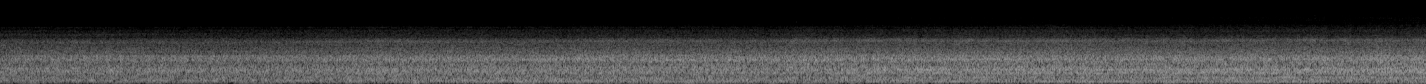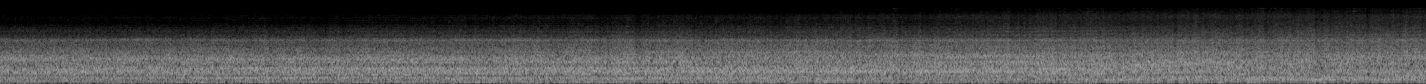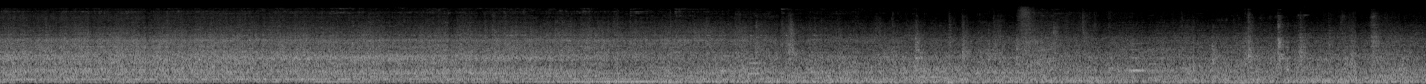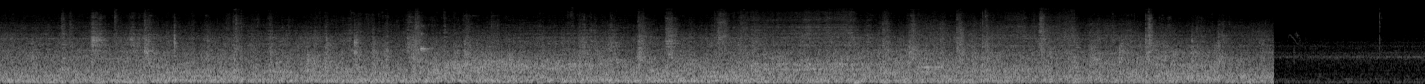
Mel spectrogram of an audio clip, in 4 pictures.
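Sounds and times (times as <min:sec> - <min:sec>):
diesel locomotive engines: 0:00.0 - 0:57.0
rumble of wagons rolling: 0:10.4 - 0:55.6.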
